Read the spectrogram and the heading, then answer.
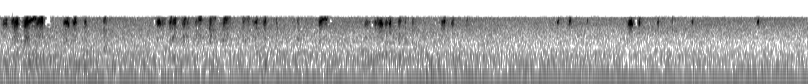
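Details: Eurasian blue tit chicks that seem confused between the eldest chick and their mother: bursts of short, high chirps and ticks, densest at the start and then sparser, over a steady low hum.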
